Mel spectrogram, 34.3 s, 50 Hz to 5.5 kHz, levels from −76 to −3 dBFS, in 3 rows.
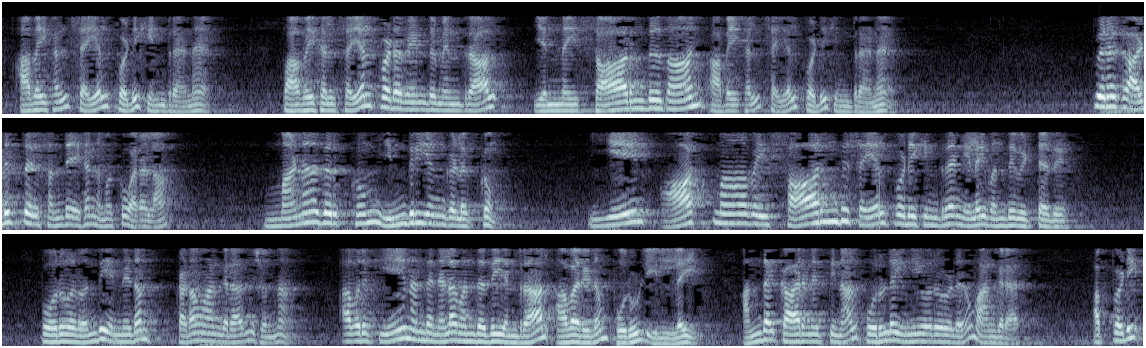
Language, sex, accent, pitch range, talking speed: Tamil, male, native, 145-195 Hz, 75 wpm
